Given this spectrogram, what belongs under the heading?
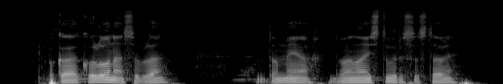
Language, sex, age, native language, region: Slovenian, male, 18-29, Slovenian, Drava region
